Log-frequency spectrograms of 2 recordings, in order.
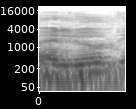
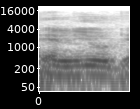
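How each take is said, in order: The two takes are said the same way.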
